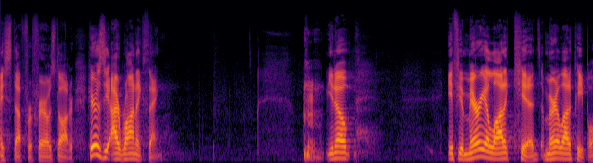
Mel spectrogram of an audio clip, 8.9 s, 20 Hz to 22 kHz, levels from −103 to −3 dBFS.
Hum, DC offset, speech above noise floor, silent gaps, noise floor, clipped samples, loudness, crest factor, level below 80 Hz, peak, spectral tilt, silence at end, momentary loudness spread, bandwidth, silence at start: none; under 0.1%; 50 dB; none; -79 dBFS; under 0.1%; -29 LUFS; 22 dB; -82 dBFS; -10 dBFS; -4.5 dB/octave; 0 s; 16 LU; 14.5 kHz; 0 s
